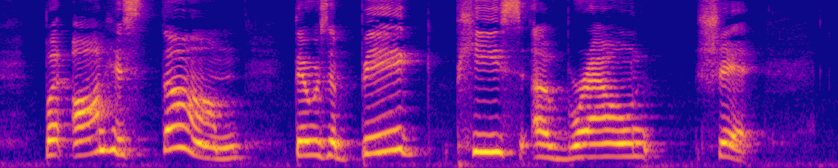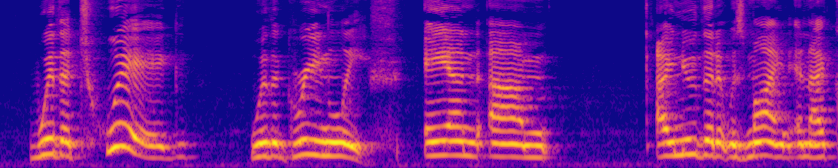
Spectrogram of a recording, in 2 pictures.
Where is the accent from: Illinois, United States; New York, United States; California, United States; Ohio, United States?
California, United States; San Francisco; I'm from San Francisco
